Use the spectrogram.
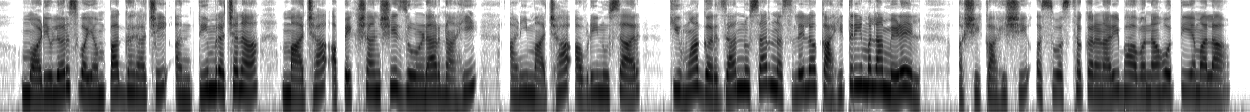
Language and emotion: Marathi, fearful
